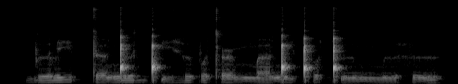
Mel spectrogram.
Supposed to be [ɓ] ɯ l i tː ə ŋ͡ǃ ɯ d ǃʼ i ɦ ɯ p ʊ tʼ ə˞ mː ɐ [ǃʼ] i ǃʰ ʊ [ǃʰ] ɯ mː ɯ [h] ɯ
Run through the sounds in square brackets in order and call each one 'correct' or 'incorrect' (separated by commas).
incorrect, incorrect, incorrect, correct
